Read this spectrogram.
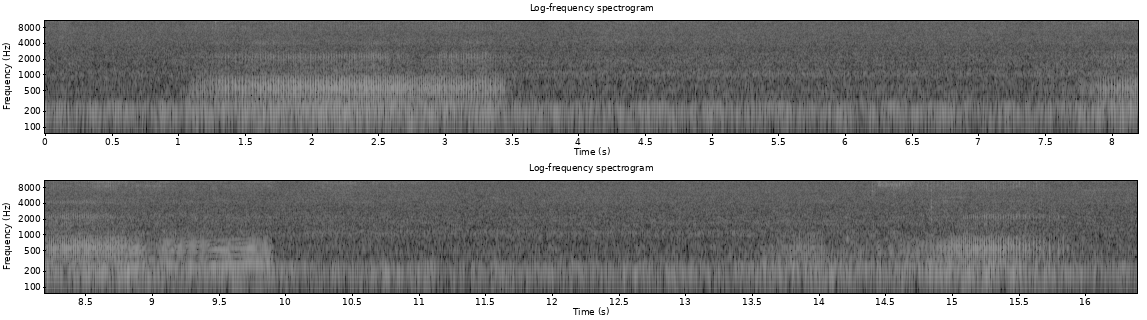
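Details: Dog snoring in deep sleep: three loud, rough snoring breaths over about sixteen seconds, with quieter breathing between.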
